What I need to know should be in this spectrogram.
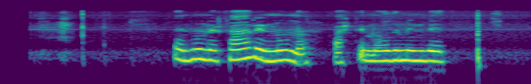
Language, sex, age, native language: Icelandic, female, 60-69, Icelandic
